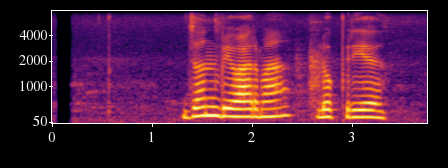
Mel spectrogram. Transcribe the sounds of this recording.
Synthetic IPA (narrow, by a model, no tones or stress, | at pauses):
d͡zʌnbjʌwarmalok̚prijʌ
